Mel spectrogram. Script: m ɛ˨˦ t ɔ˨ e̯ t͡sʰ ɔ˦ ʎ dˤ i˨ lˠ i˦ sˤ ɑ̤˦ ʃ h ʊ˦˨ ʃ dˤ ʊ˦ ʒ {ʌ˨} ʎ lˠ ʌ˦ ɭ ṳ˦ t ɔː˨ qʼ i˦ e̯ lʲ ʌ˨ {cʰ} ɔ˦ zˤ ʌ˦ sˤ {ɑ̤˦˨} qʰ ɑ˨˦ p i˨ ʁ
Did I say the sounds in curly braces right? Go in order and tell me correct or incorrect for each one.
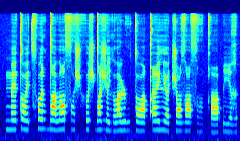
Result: correct, incorrect, correct

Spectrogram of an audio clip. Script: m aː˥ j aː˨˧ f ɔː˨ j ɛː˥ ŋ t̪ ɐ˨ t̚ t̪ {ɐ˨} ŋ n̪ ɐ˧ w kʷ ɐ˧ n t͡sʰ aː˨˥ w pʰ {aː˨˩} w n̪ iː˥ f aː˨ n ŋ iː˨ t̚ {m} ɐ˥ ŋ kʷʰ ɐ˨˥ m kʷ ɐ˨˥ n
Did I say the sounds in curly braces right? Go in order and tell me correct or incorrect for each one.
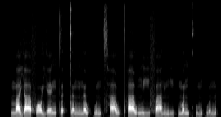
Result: correct, incorrect, correct

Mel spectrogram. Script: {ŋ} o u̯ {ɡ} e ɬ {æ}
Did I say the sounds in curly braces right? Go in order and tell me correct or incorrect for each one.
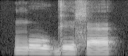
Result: correct, correct, correct

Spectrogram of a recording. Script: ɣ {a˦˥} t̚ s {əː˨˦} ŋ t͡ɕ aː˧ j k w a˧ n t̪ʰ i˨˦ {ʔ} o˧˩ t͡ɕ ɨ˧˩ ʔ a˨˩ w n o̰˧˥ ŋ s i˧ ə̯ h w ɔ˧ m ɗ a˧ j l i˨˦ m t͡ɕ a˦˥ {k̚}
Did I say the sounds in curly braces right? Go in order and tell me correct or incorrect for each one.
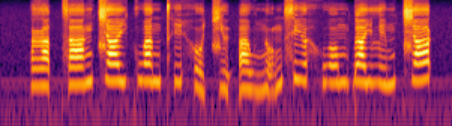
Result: incorrect, incorrect, incorrect, correct

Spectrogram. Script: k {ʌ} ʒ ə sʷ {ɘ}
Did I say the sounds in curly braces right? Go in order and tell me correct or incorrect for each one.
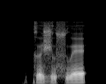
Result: incorrect, incorrect

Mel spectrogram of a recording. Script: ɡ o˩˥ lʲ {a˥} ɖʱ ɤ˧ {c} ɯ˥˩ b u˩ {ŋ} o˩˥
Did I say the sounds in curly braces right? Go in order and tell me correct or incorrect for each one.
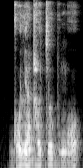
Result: incorrect, correct, correct

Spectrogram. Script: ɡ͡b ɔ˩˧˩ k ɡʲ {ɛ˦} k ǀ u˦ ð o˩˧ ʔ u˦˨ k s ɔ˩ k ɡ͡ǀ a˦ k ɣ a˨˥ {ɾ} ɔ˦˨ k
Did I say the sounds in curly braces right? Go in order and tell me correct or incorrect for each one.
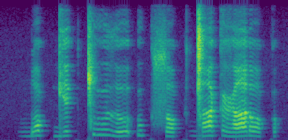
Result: incorrect, correct

